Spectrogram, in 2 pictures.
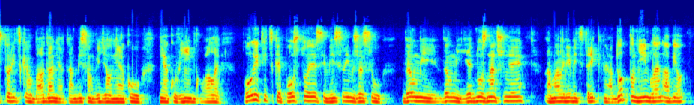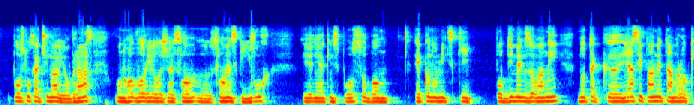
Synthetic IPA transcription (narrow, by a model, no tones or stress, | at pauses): st̪ɔɾit͡skɛɦɔbaːd̪aɲɪat̪ambisɔmʋiɟɛlɲɛakuːɲɛakuːʋiːɲimkualɛ | pɔlit̪it͡skɛːpɔst̪ɔjɛsimisliːmʒɛsuː | ʋɛlmiʋɛlmijɛd̪nɔznat͡ʃɲɛamalibibicst̪ɾikt̪nɛːad̪ɔpl̩ɲimlɛnabiɔ | pɔsluxaːt͡ʃimaliɔbɾasɔnɦɔʋɔɾilʒɛslɔslɔʋɛnskiːjux | jɛɲɛakiːmspʊɔsɔbɔmɛkɔnɔmit͡ski | pɔd̪ːimɛnzɔʋaniːnɔt̪akjasipamɛt̪aːmɾɔki̥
